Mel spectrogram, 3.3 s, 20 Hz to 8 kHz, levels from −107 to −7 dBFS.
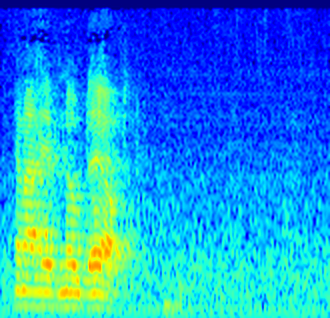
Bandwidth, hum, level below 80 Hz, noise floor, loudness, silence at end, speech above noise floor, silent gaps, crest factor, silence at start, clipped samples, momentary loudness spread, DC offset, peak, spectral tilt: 7.6 kHz; none; -70 dBFS; -59 dBFS; -37 LUFS; 0 s; 23 dB; none; 20 dB; 0 s; under 0.1%; 24 LU; under 0.1%; -22 dBFS; -6 dB/octave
